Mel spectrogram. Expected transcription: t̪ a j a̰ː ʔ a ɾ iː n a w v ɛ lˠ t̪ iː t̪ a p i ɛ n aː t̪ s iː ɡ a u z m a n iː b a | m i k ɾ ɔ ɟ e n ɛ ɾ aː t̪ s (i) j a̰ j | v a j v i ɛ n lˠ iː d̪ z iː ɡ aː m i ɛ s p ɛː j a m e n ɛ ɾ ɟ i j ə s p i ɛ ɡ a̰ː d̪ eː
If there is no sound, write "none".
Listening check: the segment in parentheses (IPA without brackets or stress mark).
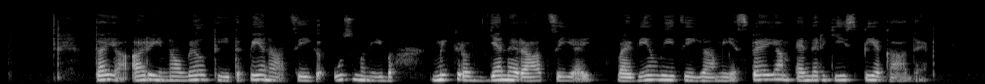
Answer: i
